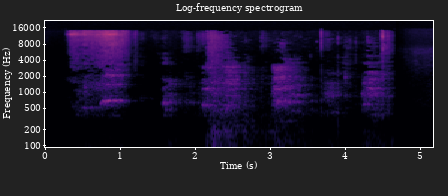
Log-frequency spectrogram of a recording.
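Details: Two young male puppies, recorded March to April 2020. They give short whining and yelping bursts, with a clear tonal whimper near the start, then several broken, barky calls separated by brief pauses.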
